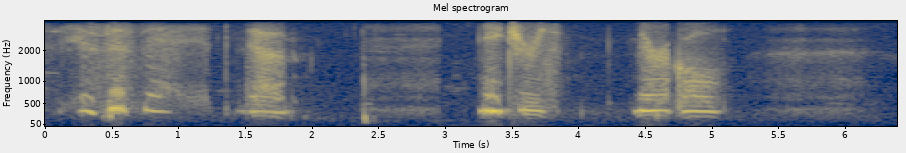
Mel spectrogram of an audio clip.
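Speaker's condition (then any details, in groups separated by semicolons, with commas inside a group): Speech difficulty; trouble speaking, speaking is tiring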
